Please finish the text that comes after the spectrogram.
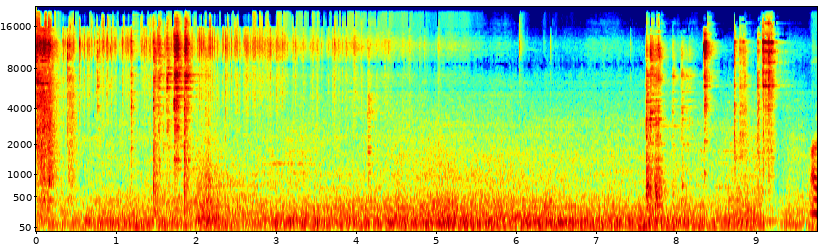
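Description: Roasted poppy seeds scooped from a pan with a utensil, giving soft scraping and rustling over a steady low background, with a few sharper metallic clinks near the end.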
